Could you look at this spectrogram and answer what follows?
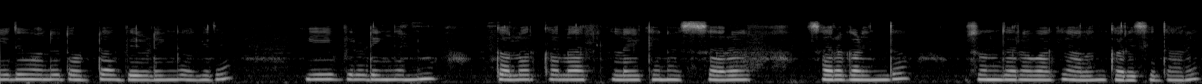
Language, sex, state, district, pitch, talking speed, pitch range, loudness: Kannada, female, Karnataka, Belgaum, 215 Hz, 75 wpm, 210-230 Hz, -30 LUFS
